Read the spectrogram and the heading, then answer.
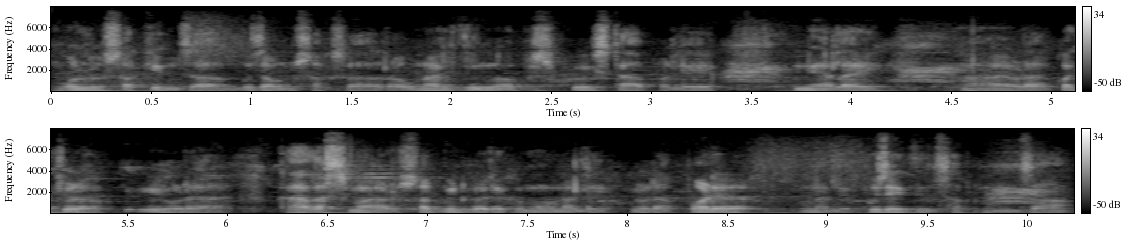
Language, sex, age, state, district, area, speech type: Nepali, male, 60+, West Bengal, Kalimpong, rural, spontaneous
